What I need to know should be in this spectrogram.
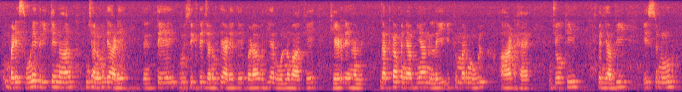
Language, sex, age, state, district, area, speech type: Punjabi, male, 18-30, Punjab, Bathinda, rural, spontaneous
